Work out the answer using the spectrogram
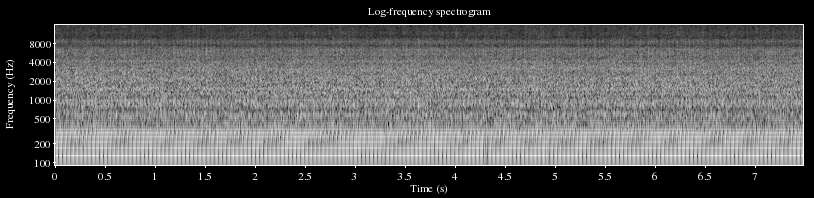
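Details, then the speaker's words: Craftsman riding mower, Kohler Command engine, after carburetor change and new fuel hose: low steady idle on primed fuel, no stumble yet; tank full but fuel pump not pumping fuel through. "Okay, like I said, no fuel going through there. Tank's full. Alright, so we got an issue in the fuel pump. It ain't pumping."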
